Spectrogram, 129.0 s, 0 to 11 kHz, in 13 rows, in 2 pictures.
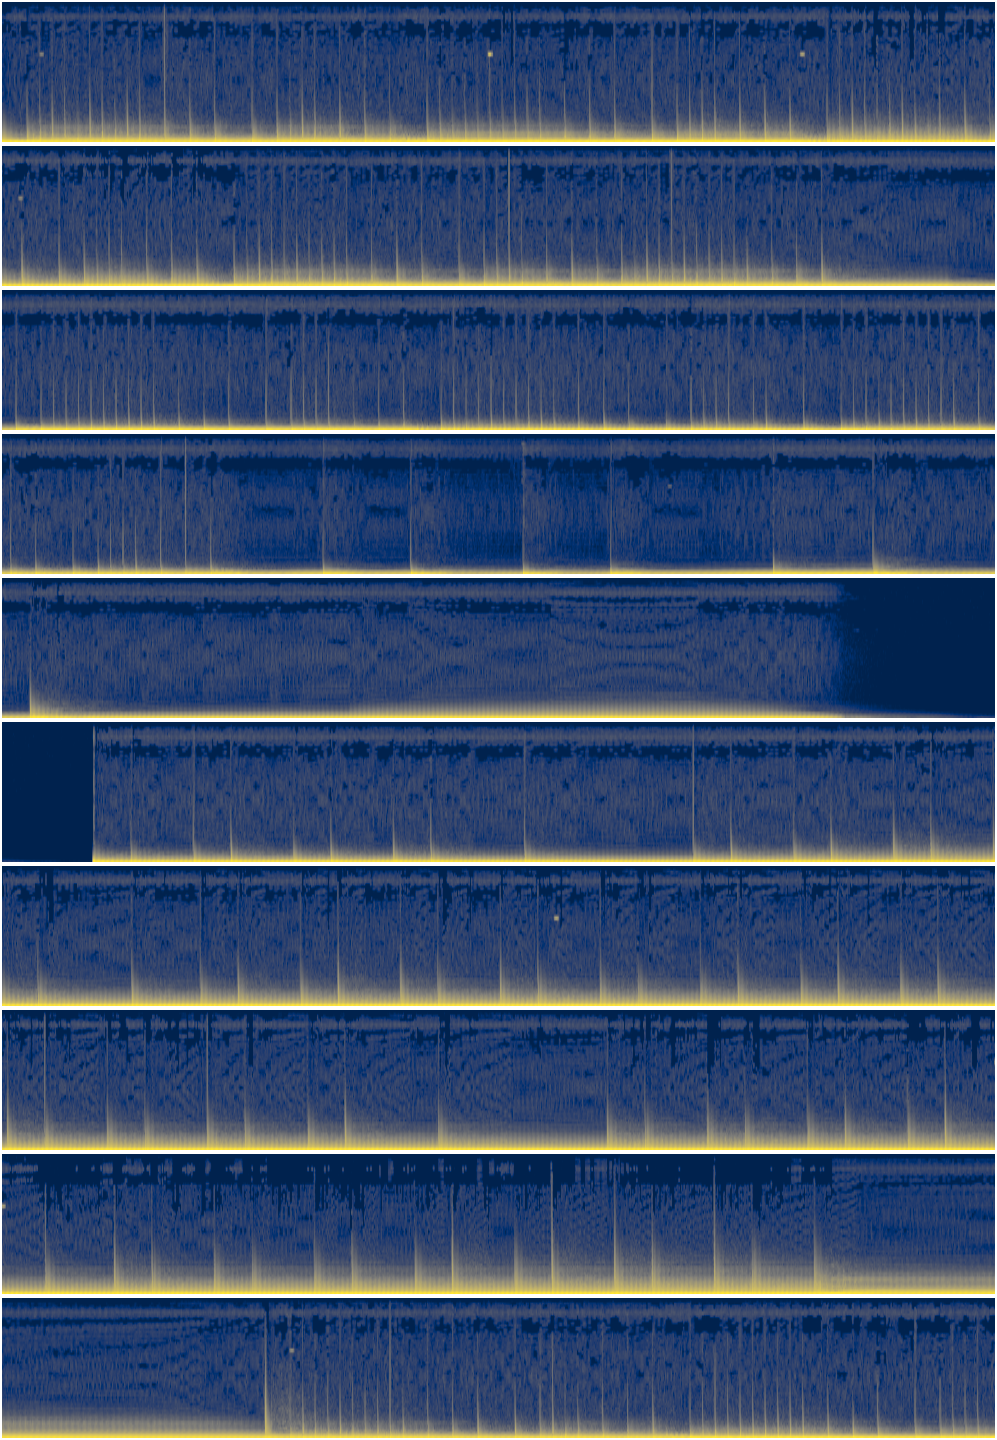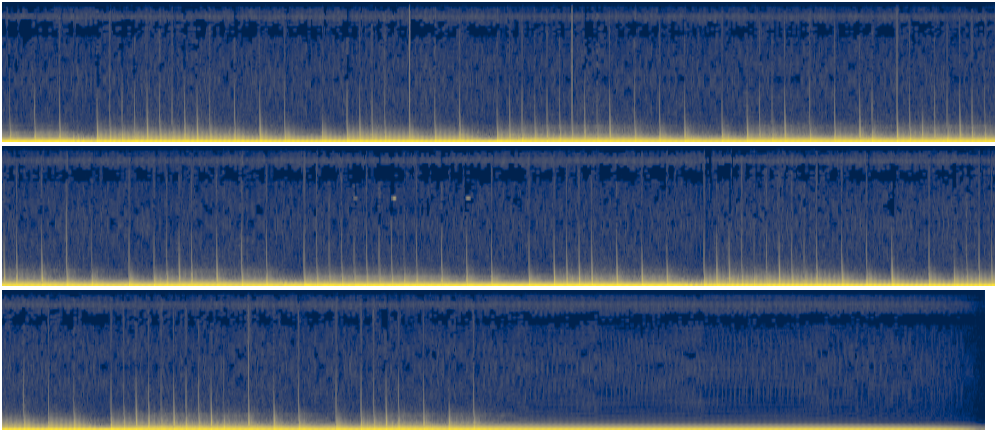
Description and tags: Punchy Bass Sequence i created for the "Schlummern" Sound to make a Track about a Sleeping Sequence ... The sound is Saturated and compressed. Created in Samplitude Music Studio and some internal fx. Also useful to add some Subbass because the richness and full sounding deep Frequency. Advice to add some Subbass and Punch it´s cool to use Highpassfilter with a strong Resonance at the Subbass Frequencys at 100- 150 Hz. The Filter begin to selfoscillate and no Eqing or only some is needed to make complete. I´ve used it with a Lowpass
Bass, Bassline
